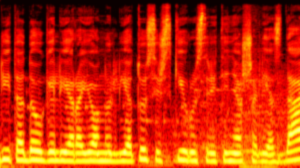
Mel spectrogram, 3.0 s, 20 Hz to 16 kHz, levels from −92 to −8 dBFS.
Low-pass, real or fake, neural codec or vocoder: 14.4 kHz; real; none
